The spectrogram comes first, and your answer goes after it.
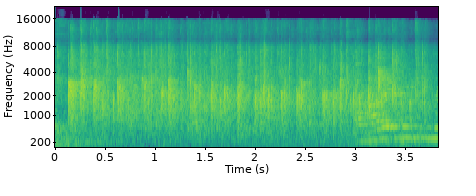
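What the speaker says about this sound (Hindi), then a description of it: "मैं एक बार फिर से आपसे आग्रह करूंगी कि जोरदार तालियां बजाएं" Audience applause at an International Women's Day gathering, steady dense clapping from a crowd throughout, with a voice starting to speak faintly near the end.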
